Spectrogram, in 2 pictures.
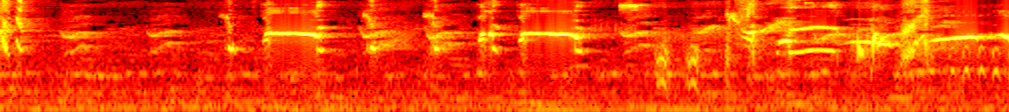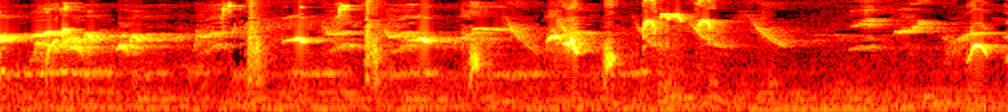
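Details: Greater green leafbird in full, continuous song: dense chattering and whistled notes tumbling over one another with short clicks and buzzy bits, phrases strung closely with few gaps over about ten seconds.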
